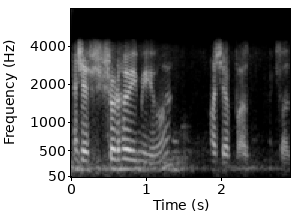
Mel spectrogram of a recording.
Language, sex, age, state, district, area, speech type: Kashmiri, male, 30-45, Jammu and Kashmir, Shopian, urban, conversation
